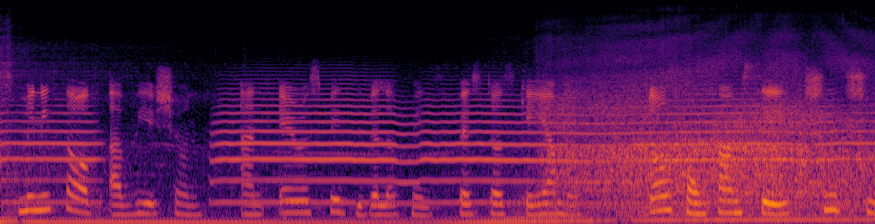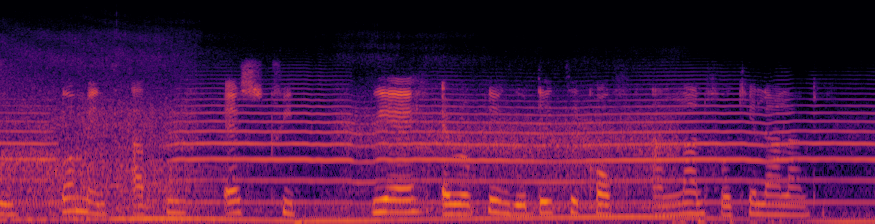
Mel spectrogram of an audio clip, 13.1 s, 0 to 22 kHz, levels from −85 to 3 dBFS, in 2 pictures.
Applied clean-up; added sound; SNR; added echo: none; Engine starting / Motor vehicle (road) + Trumpet; 0 dB; none.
